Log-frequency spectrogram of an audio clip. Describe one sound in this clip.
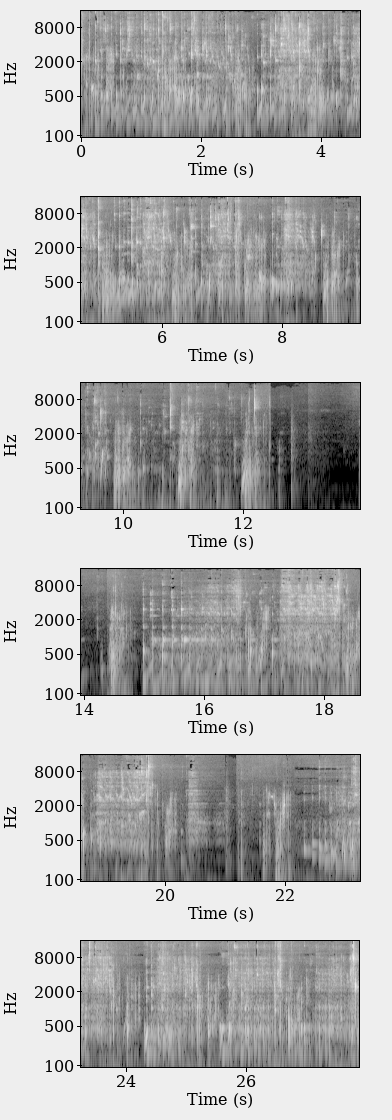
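A man gulps down a drink loudly, close up.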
